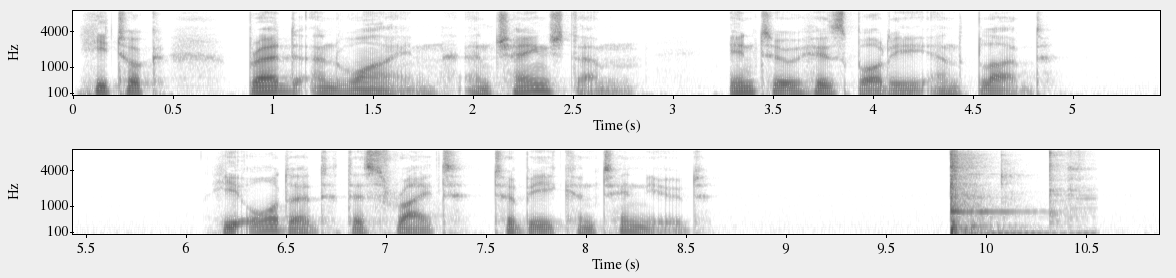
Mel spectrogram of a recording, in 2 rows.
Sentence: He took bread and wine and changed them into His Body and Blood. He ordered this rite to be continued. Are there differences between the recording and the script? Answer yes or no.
no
